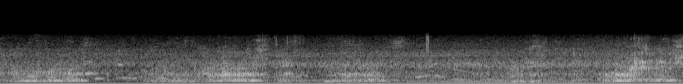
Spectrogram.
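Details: A 19-week-old Alaskan Malamute puppy playing with an adult Rottweiler, among the first times the two have played nicely, with low rough growls, whimpers and scuffling running through the clip.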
